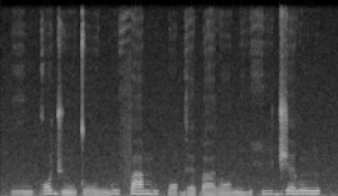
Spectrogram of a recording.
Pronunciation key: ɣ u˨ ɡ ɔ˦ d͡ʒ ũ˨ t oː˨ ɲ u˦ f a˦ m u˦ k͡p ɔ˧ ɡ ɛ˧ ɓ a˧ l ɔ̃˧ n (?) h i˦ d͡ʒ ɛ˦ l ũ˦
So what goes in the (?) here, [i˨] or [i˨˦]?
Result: i˨˦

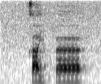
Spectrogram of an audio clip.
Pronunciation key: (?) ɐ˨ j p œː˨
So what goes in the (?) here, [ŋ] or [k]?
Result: k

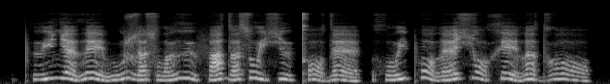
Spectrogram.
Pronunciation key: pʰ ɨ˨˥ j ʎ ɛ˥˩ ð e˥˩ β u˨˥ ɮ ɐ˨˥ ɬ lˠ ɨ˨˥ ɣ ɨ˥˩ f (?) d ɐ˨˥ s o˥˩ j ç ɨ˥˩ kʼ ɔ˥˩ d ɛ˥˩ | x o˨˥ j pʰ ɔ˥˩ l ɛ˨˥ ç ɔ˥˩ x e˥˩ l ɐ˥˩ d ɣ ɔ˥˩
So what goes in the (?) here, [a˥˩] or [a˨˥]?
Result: a˨˥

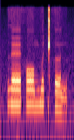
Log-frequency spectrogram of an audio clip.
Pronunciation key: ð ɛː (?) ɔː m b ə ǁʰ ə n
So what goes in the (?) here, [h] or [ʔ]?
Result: h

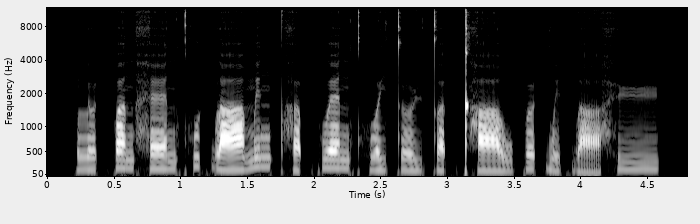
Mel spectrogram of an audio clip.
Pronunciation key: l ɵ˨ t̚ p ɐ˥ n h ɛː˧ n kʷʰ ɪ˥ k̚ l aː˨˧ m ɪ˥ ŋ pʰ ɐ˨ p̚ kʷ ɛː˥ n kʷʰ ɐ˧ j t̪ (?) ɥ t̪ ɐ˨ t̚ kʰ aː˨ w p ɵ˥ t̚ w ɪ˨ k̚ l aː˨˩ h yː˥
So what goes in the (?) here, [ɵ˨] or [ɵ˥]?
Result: ɵ˨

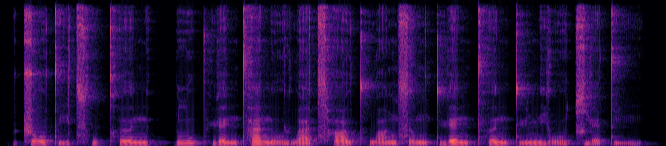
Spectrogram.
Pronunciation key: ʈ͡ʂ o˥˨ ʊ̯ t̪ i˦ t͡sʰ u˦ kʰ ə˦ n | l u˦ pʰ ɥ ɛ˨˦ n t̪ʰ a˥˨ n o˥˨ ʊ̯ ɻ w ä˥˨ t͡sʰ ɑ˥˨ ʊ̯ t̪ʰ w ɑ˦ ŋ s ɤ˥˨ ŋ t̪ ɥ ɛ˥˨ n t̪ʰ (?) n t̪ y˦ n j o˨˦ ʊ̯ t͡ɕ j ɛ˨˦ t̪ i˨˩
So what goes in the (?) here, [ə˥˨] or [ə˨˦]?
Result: ə˥˨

